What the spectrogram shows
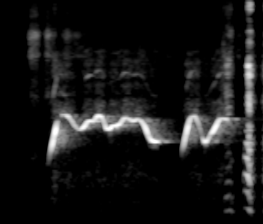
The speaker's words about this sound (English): We got a whistler.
